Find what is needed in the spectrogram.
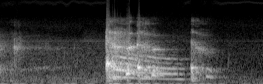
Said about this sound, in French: Oui, il tousse quand même.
